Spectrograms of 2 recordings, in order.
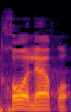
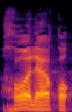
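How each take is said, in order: No difference in how they are said.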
